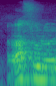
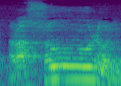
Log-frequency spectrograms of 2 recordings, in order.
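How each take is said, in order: First: रसूलुन with no hold on the oo; wrong short vowel. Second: रसूलुन with सू drawn out into a long oo; correct long vowel. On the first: Teacher shows the class how not to read it, short सू in रसूलुन. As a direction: say रसूलुन quickly with a short, unstretched सू. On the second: Teacher corrects the short reading for students, long held सू in रसूलुन. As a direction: hold the oo of सू in रसूलुन, higher pitch. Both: Shown as a demonstration. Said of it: "नहीं पढ़ते".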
